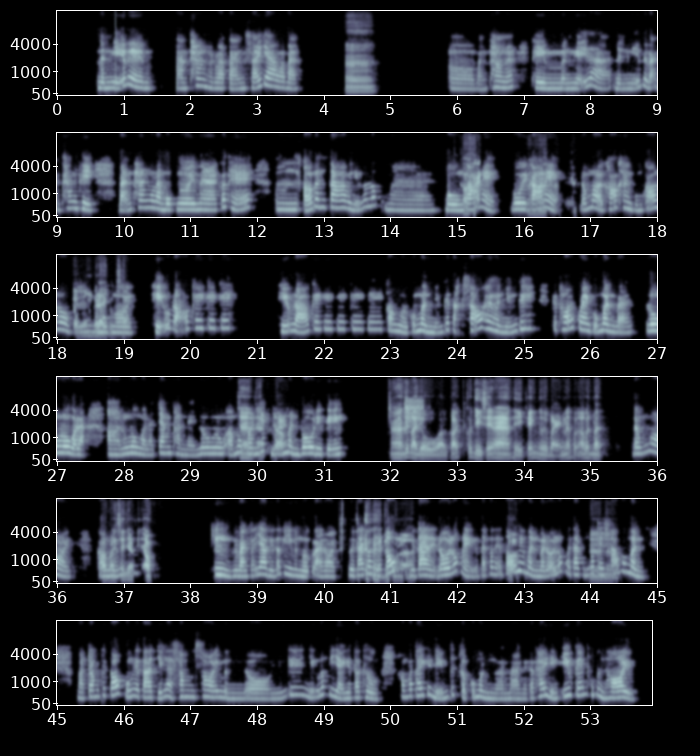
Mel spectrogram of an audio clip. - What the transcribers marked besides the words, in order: tapping; unintelligible speech; chuckle; laugh
- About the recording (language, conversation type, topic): Vietnamese, podcast, Bạn có thể kể về vai trò của tình bạn trong đời bạn không?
